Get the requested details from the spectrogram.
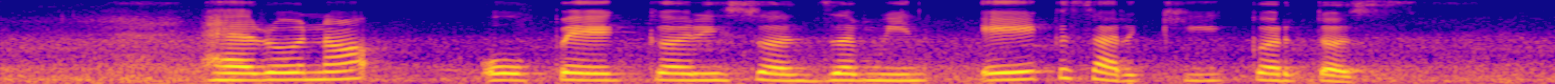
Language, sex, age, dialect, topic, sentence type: Marathi, female, 18-24, Northern Konkan, agriculture, statement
